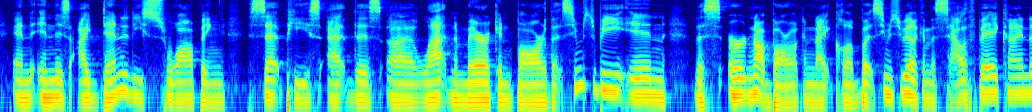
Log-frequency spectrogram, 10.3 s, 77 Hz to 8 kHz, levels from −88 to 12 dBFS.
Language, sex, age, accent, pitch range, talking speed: English, male, 20-39, American, 120-145 Hz, 205 wpm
